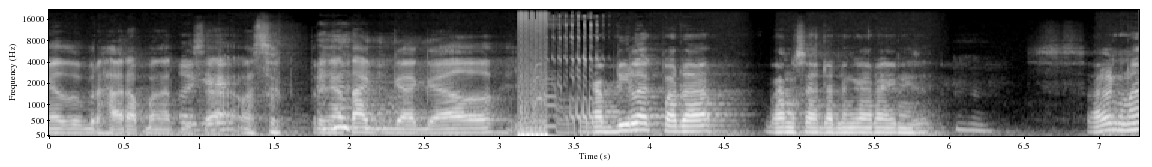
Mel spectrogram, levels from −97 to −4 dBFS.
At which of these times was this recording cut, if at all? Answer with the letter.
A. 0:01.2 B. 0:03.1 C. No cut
B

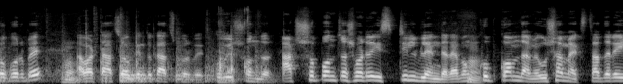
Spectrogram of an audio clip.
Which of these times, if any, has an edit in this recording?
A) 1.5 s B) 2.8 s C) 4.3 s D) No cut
B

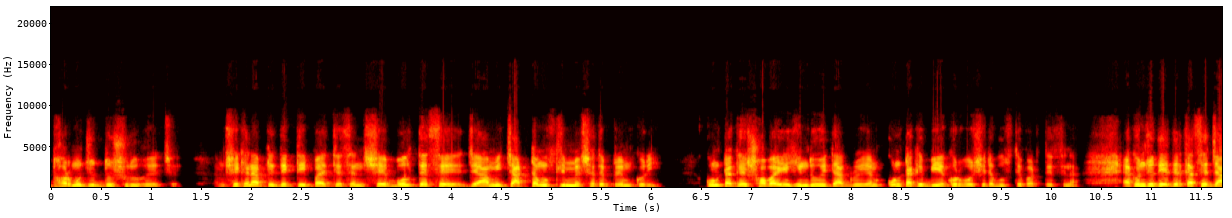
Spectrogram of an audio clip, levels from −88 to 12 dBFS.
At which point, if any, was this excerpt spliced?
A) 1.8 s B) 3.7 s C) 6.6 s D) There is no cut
A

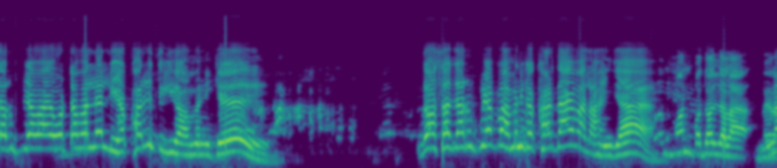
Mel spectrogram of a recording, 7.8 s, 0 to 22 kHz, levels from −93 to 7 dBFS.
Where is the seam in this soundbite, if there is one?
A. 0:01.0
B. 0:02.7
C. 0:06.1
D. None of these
D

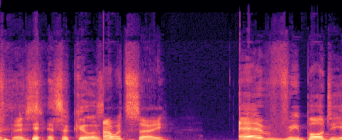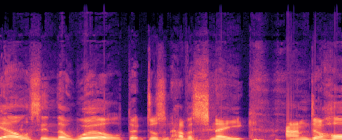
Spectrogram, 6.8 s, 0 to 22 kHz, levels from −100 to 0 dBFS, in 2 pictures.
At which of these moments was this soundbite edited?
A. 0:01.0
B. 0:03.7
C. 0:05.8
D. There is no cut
A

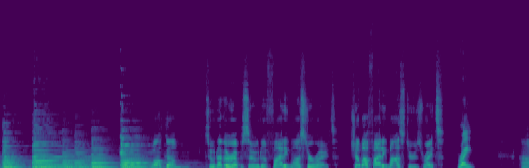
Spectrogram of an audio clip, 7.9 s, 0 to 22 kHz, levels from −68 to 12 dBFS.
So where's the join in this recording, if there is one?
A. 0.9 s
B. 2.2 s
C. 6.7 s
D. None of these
B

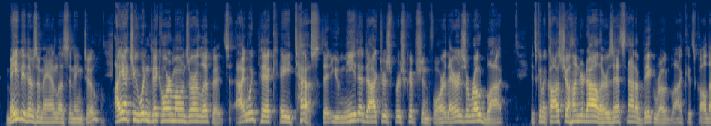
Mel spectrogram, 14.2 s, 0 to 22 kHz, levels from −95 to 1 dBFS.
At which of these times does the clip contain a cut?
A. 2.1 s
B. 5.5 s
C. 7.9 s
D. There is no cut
B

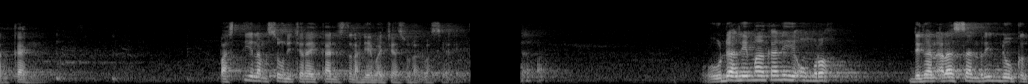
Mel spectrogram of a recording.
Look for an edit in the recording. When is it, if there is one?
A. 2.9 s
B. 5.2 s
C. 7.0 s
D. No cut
B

